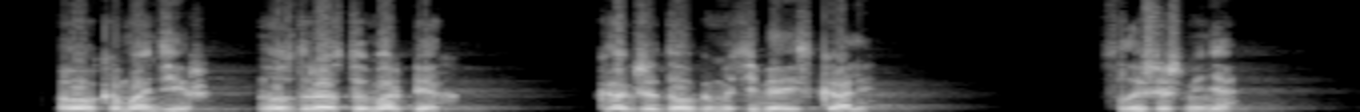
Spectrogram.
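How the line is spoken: Crackling rough accented male radio. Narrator (Russian): Радиостанция затрещала чьим-то грубым мужским голосом с легким акцентом

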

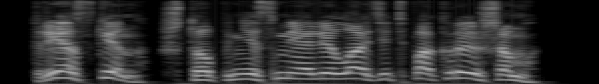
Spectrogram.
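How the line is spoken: Commanding shout. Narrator (Russian): Чей-то командующий голос крикнул

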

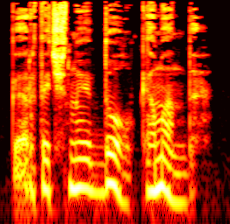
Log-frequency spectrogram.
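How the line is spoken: Hoarse voice in ear. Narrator (Russian): хриплый голос

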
